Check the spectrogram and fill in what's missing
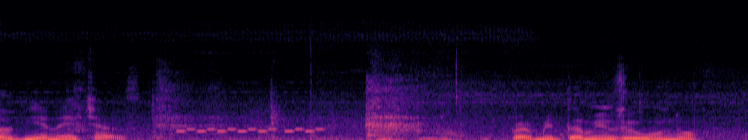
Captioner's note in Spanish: Suena el celular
